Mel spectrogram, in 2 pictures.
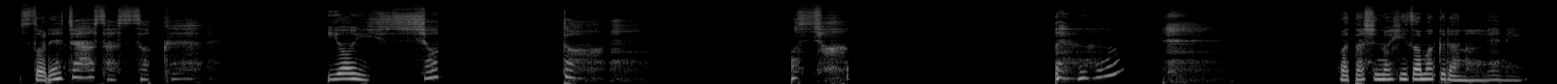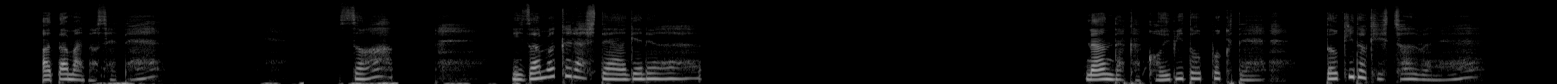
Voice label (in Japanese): （バイノーラルマイク 効果音なし）; 触手オナホで精液チェック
